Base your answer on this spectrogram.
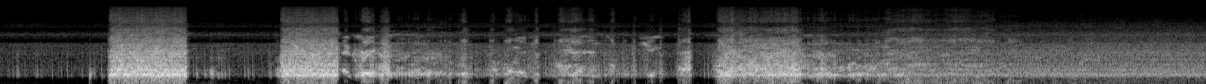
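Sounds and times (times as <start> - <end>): broken radio audio: 0.0 - 12.0
radio static hiss: 0.0 - 12.0.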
